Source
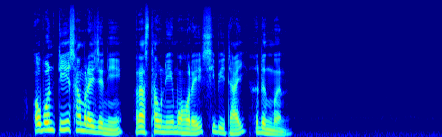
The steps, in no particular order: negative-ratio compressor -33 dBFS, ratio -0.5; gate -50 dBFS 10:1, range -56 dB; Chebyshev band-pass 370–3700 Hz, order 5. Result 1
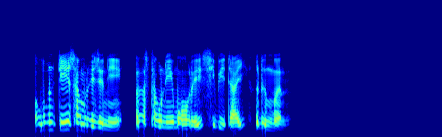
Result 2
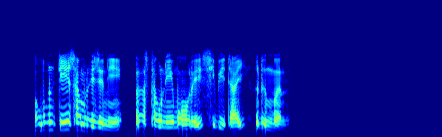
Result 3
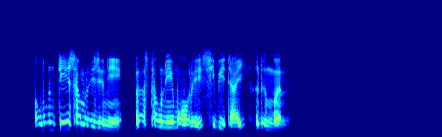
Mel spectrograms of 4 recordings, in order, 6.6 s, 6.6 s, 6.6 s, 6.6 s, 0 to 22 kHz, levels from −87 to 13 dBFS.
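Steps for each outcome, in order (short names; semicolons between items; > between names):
gate > Chebyshev band-pass > negative-ratio compressor; Chebyshev band-pass > negative-ratio compressor > gate; negative-ratio compressor > gate > Chebyshev band-pass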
